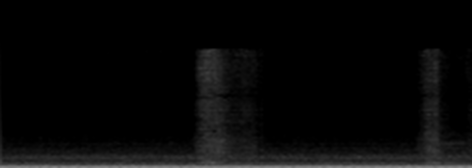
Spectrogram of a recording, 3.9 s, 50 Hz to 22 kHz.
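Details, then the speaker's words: 2015 Jeep Grand Cherokee Overland, Quadra-Lift closed air suspension with replaced compressor, faults C156E and C15D9: steady low droning hum with two short hissing bursts; compressor runs but vehicle won't rise, likely low system air mass/empty reservoir. "yeah the compressor runs but the car doesn't move this height um because of that low air mass"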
